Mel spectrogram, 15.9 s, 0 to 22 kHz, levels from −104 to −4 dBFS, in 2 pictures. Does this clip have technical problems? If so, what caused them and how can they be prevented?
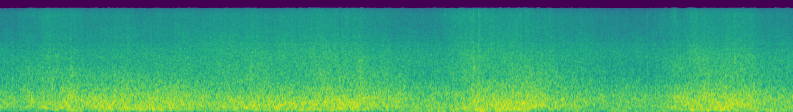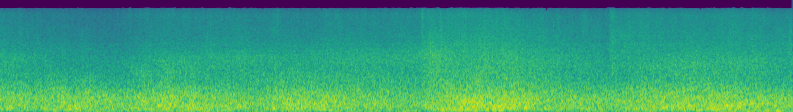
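Yes. Hard clipping runs through the whole clip. The signal was driven about 12 dB past what a stage in the chain could pass, so roughly one sample in twenty hits the ceiling and is sliced flat. Those square tops add high harmonics, heard as a harsh, buzzy edge on every loud passage. The abrupt, bright fuzz that appears only on peaks is what separates it from soft saturation, which rounds peaks and sounds warmer and duller. To prevent it, lower the gain before the overloaded stage so peaks keep several decibels of headroom below full scale.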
